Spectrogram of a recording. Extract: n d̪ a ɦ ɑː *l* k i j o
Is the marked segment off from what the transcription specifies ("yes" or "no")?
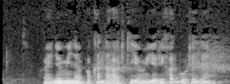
yes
